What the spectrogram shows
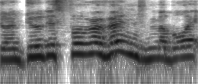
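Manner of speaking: very loud, high-pitched Irish man's voice. Quoting Dancer while discussing a revenge story, Dancer's Irish accent. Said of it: "I just hear Irish man in varying degrees".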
